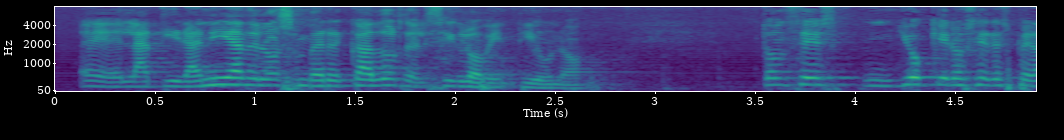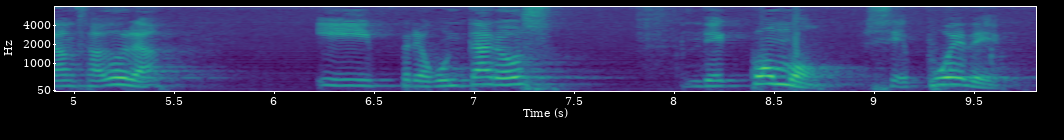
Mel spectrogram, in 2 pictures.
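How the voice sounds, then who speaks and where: Heard with audible room echo, a woman at a medium pitch talks fairly slowly with long, frequent pauses. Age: 60s. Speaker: audience member asking a question. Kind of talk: audience question at book presentation.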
